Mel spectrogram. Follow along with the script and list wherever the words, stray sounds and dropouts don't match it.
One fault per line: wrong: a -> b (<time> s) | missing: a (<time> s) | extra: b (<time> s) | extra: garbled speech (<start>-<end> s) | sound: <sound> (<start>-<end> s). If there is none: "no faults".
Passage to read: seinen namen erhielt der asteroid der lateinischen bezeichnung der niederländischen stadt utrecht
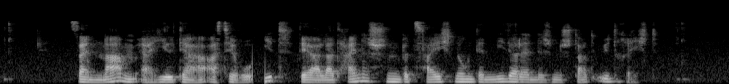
sound: dropout (2.5-2.7 s)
